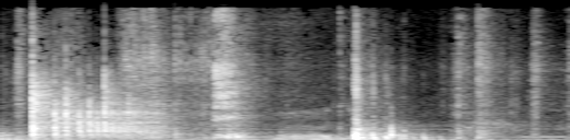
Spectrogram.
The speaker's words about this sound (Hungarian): Addig a kedvenc kockámmal dobom.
